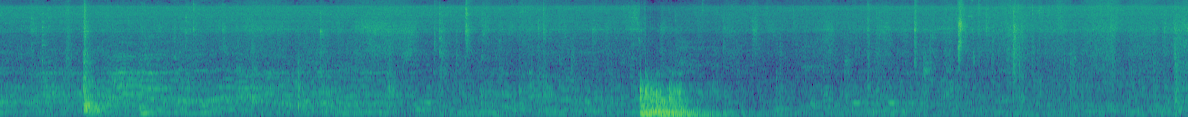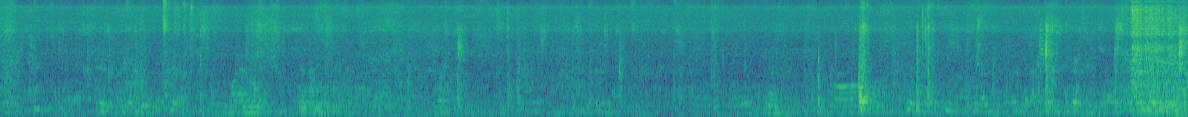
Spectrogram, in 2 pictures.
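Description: A live band plays loud music in a large echoing hall.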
